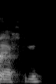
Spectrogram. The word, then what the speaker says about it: Ionescu: I'm not gonna pronounce it. Ionescu? Sure. Ionescu.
